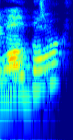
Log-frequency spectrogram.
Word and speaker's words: Waldorf: Waldorf salad is named for the Waldorf Astoria Hotel in New York City. But you know the R is silent.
